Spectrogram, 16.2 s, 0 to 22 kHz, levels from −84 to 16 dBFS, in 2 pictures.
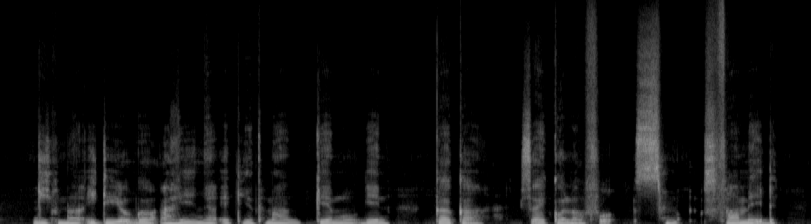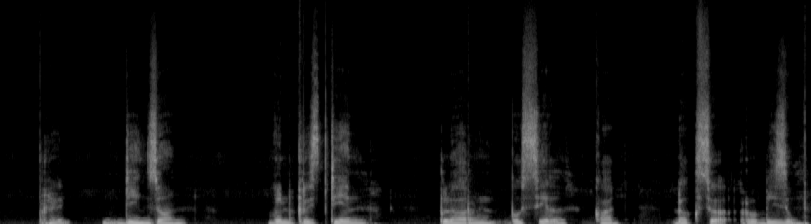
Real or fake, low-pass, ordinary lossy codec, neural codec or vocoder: fake; none; none; codec, 44.1 kHz, 3.4 kbps, Pupu-Codec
